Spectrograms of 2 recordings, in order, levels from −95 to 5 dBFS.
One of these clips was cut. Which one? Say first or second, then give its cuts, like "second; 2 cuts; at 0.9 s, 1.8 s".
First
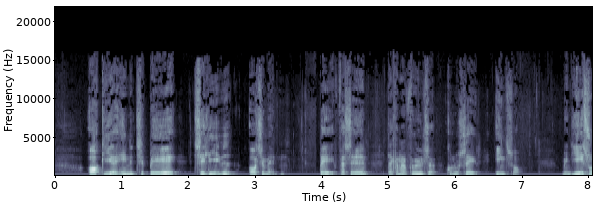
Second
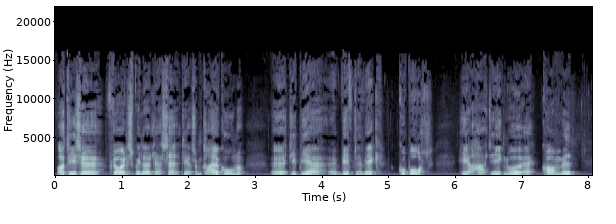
first; 1 cut; at 3.9 s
